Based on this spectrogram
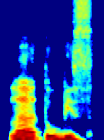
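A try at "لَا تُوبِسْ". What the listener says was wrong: La tu bis panjang.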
